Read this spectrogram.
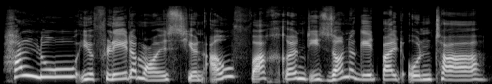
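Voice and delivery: high, loud sing-out wake-up call. A narrator's reading. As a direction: call out brightly to sleepers, stretching the words. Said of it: "rief eine Stimme".

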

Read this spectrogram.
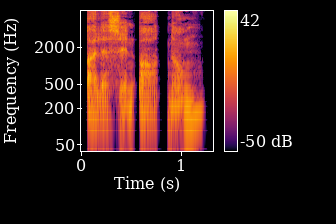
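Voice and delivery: low, deep bear voice; low-pitched gentle question. A narrator's reading. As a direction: ask it from deep down in a low register. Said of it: "sagte eine tiefe Stimme".

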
